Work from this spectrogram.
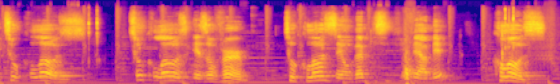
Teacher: the second has a z sound you say close and it's a verb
